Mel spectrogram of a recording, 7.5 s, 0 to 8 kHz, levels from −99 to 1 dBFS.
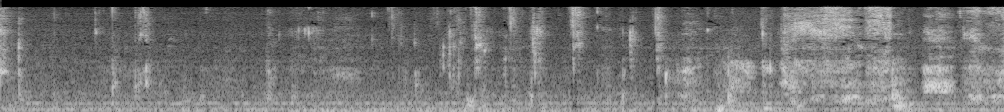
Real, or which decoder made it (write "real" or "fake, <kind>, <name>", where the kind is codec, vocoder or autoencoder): real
